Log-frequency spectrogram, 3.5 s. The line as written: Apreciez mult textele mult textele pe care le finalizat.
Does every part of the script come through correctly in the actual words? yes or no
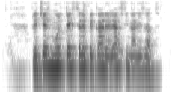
no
